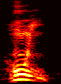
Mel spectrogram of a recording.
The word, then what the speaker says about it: ruim: pronúncia da palavra ruim ele pronunciou a palavra ruim ruim ruim como se fosse monossílaba não ela é dissílaba e o acento mais forte recai na última sílaba ruim ruim Olha aí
